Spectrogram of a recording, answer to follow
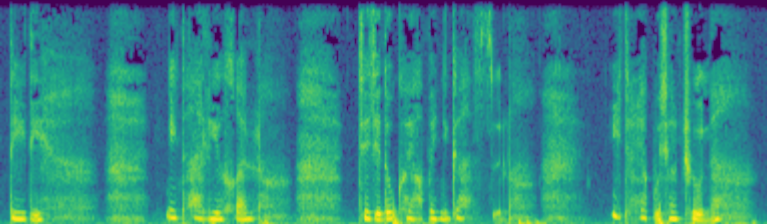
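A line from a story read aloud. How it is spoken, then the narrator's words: Hoarse, exhausted. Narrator (Chinese): 缓了半天，才用沙哑的声音对我说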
